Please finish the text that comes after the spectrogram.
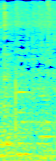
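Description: Curry leaves fry in hot oil in a pan while cooking Payyoli chicken fry, giving a brief, steady, crackling sizzle.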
